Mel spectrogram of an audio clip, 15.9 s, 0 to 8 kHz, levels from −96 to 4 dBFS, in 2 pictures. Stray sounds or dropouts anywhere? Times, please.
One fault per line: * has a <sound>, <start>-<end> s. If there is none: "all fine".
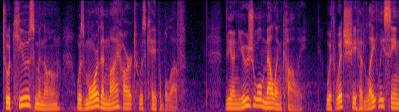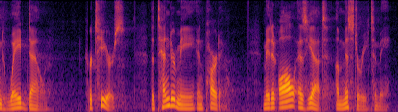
* has a dropout, 9.7-9.8 s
